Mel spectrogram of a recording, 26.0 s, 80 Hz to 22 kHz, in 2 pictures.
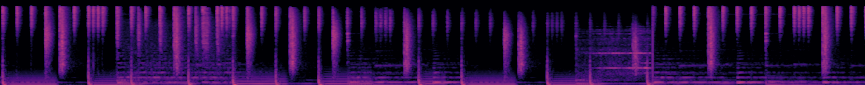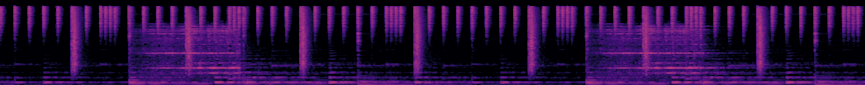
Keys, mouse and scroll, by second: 0.9 ctrl+d, 1.9 d, 2.2 ctrl+alt+z, 2.5 r, 2.9 ctrl+space, 4.2 0, 7.4 ctrl+j, 16.2 alt+shift+click, 17.4 ctrl+t, 17.7 alt+shift+click, 18.8 ctrl+t, 19.1 alt+shift+click, 19.9 alt+shift+click, 20.8 ctrl+t, 21.0 alt+shift+click, 22.9 shift+click, 23.1 ctrl+t, 24.1 alt+scroll up 1, 24.4 alt+scroll down 1, 25.2 alt+shift+click.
